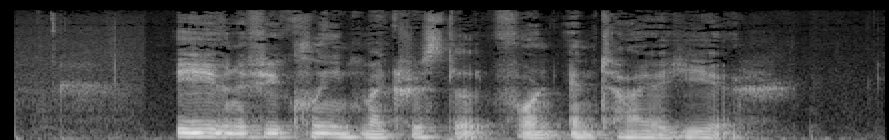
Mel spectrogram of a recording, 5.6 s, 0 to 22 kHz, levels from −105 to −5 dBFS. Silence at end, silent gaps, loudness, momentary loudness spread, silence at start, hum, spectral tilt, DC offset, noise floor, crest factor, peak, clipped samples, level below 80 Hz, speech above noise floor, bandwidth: 0.65 s; none; -29 LUFS; 23 LU; 0.1 s; none; -6 dB/octave; under 0.1%; -60 dBFS; 18 dB; -12 dBFS; under 0.1%; -46 dBFS; 32 dB; 16 kHz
